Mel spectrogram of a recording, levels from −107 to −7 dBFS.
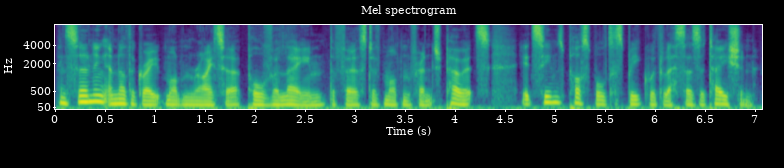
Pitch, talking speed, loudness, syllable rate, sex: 110 Hz, 160 wpm, -21 LUFS, 5.3 syllables/s, male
